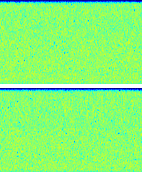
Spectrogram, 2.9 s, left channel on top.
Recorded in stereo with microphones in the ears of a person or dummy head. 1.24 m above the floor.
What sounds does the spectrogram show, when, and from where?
Only background noise.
